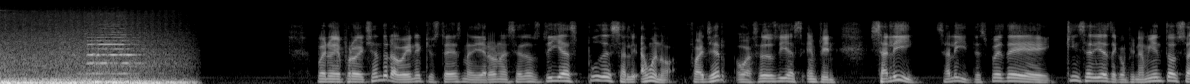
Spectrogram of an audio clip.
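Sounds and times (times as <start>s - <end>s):
road traffic rumbling: 0.0s - 2.0s
car horn: 0.7s - 1.8s
speech: 3.2s - 11.9s.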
